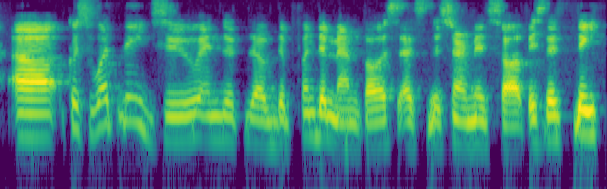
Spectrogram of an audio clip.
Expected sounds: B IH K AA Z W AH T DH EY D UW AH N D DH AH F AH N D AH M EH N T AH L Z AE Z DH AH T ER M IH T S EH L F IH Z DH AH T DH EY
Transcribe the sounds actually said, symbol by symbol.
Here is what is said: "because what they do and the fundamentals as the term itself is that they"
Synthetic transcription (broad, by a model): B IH K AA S W AH T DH EY D UW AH N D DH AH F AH N D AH M EH N T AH L S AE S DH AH S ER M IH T S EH L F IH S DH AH T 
